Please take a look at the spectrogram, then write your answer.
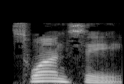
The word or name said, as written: swansea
